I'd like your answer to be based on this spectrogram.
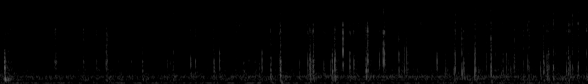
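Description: Long nails tap quickly on the laminated spine of a thick "Art History" hardcover textbook standing upright. The result is a fast run of short, dry, bright clicks that sounds much like typing on a keyboard, over a quiet low hum.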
